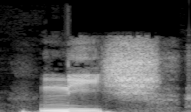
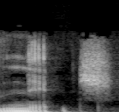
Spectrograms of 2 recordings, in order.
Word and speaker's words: niche: It's not at all niche. – Niche. It's pronounced niche.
